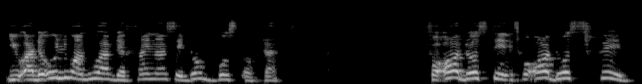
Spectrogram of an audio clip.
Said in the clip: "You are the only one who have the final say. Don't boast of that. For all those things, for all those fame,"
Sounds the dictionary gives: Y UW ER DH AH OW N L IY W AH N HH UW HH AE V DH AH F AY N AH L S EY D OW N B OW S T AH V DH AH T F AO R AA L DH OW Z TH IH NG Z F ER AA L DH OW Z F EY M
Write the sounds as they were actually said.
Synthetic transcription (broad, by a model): Y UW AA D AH OW N L IY W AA N HH UW HH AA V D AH F AY N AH N S EY D OW N B OW S T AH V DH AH T F AO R AA L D OW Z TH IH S F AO AA L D OW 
